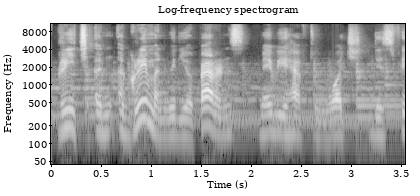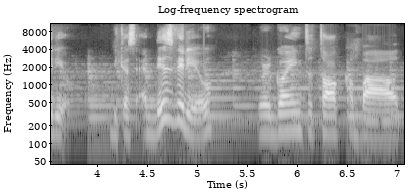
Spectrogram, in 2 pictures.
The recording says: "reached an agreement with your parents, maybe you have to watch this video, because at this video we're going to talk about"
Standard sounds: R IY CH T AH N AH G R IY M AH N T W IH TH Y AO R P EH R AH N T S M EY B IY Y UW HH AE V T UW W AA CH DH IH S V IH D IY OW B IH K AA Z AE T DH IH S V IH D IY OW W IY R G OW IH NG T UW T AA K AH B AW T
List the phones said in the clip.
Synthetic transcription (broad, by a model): R IY CH AH N AH G R IY M AH N T W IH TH Y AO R P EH R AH N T S M EY B IY Y UW HH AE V T UW W AA CH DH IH S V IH D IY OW B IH K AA S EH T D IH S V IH D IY OW W IY R G OW IH NG T UW T AA K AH B AW T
